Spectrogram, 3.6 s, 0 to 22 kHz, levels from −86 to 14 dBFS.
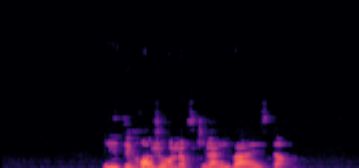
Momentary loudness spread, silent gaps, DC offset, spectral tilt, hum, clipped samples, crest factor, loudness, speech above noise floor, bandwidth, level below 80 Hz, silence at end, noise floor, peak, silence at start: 11 LU; none; under 0.1%; -6 dB/octave; none; under 0.1%; 20 dB; -22 LUFS; 51 dB; 7.6 kHz; -66 dBFS; 0.75 s; -72 dBFS; -4 dBFS; 1.05 s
